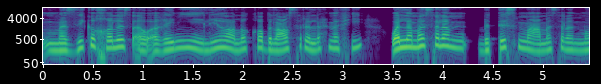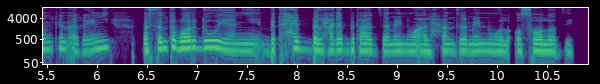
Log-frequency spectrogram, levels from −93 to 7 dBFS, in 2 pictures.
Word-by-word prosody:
مزيكا 170 - +2
خالص 235 +1 +2
أو 165 - +1
أغاني 190 +4 0
ليها 205 +6 0
علاقة 195 +3 0
بالعصر 180 +3 0
اللي 180 -1 +1
إحنا 210 +1 -4
فيه، 220 +4 -6 0.3
والّا 220 +6 +9
مثلًا 255 -3 +3
بتسمع 185 +2 0
مثلًا 180 +3 -3
ممكن 185 +3 -5
أغاني، 175 +9 -4 0.3
بس 165 +3 0
أنت 205 +4 +2
برضه 220 +1 +4
يعني 165 -3 -3
بتحب 180 +3 -1
الحاجات 165 0 +1
بتاعة 165 -1 -1
زمان 155 +1 -3
وألحان 155 +1 -4
زمان 160 0 -3
والأصالة 155 0 -1
دي؟ 150 0 -11
180 Hz, 155 wpm, -25 LUFS, 165-215 Hz, 0.3 s, والّا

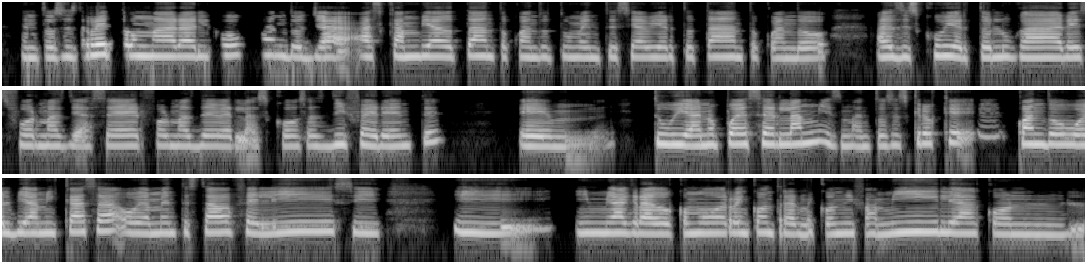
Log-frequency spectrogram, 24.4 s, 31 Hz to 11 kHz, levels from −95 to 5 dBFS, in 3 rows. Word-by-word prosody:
Entonces, 230 +1 -2
retomar 265 -3 +5
algo 255 +3 +1
cuando 260 -3 -1
ya 230 +1 +3
has 245 -1 -1
cambiado 245 -1 +2
tanto, 250 -1 0
cuando 235 0 -4
tu 240 +3 -9
mente 230 0 -4
se 235 +3 -6
ha - - 0
abierto 235 0 -4
tanto, 245 0 -2
cuando 220 +3 -3 0.3
has 235 -1 +1
descubierto 235 -1 0
lugares, 230 -1 +1
formas 230 -2 -2
de - - -2
hacer, 230 +1 -3
formas 225 -1 -5
de 225 0 -2
ver 215 -1 -2
las - - -4
cosas 220 -1 -5
diferente, 235 +4 -1 0.6
em, 215 +1 0 0.3
tu 260 -2 +3
vida 235 -2 +5
no 240 +1 +1
puede 255 +1 +3
ser 255 -1 +2
la 255 +1 +4
misma. 260 -6 -1
Entonces, 225 +2 -6
creo 265 -1 0
que, 285 - 0
eh, - - -15 0.3
cuando 255 -1 +4
volví 240 -1 +1
a 240 0 +3
mi 240 0 -1
casa, 260 +2 +2
obviamente, 240 +1 -2
estaba 250 +1 +2
feliz, 260 +2 -1
y 235 -2 -3 0.5
y 310 +6 -2 0.2
y 240 - -1
me 245 0 +2
agradó 235 -2 +3
como 240 +1 0
reencontrarme 240 -2 -2
con 225 0 -3
mi 235 - 0
familia, 240 +1 +1
con 220 -2 -4
240 Hz, 145 wpm, -23 LUFS, 230-255 Hz, 0.6 s, retomar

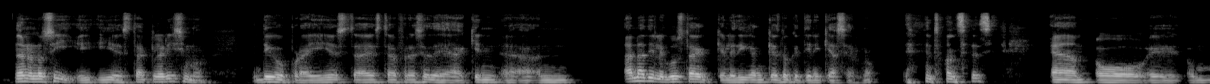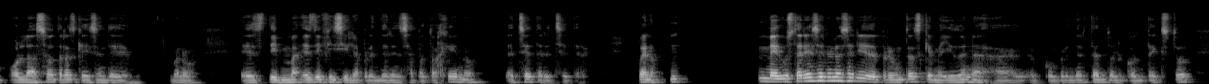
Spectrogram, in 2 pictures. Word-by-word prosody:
No, 135 - +6
no, 135 - +4
no, 130 0 +5
sí, 130 +2 +2
y 105 +2 -3
y - - +1
está 100 +3 -2
clarísimo. 120 -6 0 0.4
Digo, 115 +1 +3
por 95 - -4
ahí 100 +2 0
está 110 -1 0
esta 105 0 -2
frase 105 +2 -2
de 95 -3 0
a 85 0 -4
quién 105 +1 -3
a 90 -1 -6
a - - -11
n 100 0 -3 0.5
"A 135 - +2
nadie 160 -1 +4
le 125 - +3
gusta 120 -2 +3
que 105 - -5
le 100 - +1
digan 105 0 0
qué 110 - -2
es 105 - +1
lo 110 - +1
que 105 - -3
tiene 95 -1 -2
que - - -4
hacer", 90 -3 -1
¿no? 105 +1 -11 0.4
Entonces, 135 +2 +2 0.5
am, 105 -1 +2
o, 95 -2 +3
eh, 90 -1 -3
o 95 +1 -8
o 100 - -1
las 100 0 +4
otras 110 -1 -1
que 110 - -3
dicen 100 0 -1
de, 90 -3 -4 0.4
bueno, 90 -2 -7 0.4
es 95 0 -1
di 110 -2 +3
ma 105 +2 +1
"Es 105 0 +1
difícil 110 -3 +3
aprender 95 0 -5
en 90 - -4
zapato 90 0 -2
ajeno", 105 0 -4 0.2
etcétera, 105 0 -2
etcétera. 90 - -9 0.5
Bueno, 105 -2 +1
m 125 0 -6 0.7
me 140 -2 +6
gustaría 135 +4 +5
hacer 175 +1 +6
una 175 0 +6
serie 155 -4 +3
de 120 - +5
preguntas 110 +4 0
que 125 - -1
me 95 -1 -2
ayuden 105 +4 -1
a 100 - 0
a 85 0 -9 0.3
comprender 95 +2 -6
tanto 105 -1 -3
el 95 - -7
contexto 95 +6 -4
105 Hz, 190 wpm, -26 LUFS, 95-115 Hz, 0.7 s, No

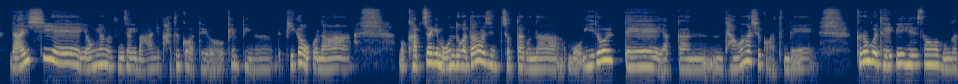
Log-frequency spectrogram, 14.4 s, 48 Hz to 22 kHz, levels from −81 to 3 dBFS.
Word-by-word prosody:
날씨에 225 - +3
영향을 185 +3 -1
굉장히 165 -1 -4
많이 155 +3 -9
받을 185 - -8
것 - - -4
같아요, 155 -2 -11
캠핑은. 185 -5 -9 0.3
근데 - - -17
비가 210 +3 +1
오거나 160 -2 -1 0.7
뭐 - - -6
갑자기 195 +5 +4
뭐 175 -5 +4
온도가 190 0 +2
떨어지 220 -4 +3
졌다거나 160 -3 -4
뭐 - - -6
이럴 245 +10 +5
때 175 - +1
약간 150 +1 -6
당황하실 200 +7 0
것 - - -11
같은데 80 - -9 0.6
그런 255 +4 +6
걸 240 -3 +8
대비해서 205 0 +1
뭔가 155 -2 -5
180 Hz, 270 characters per minute, -27 LUFS, 155-205 Hz, 0.7 s, 걸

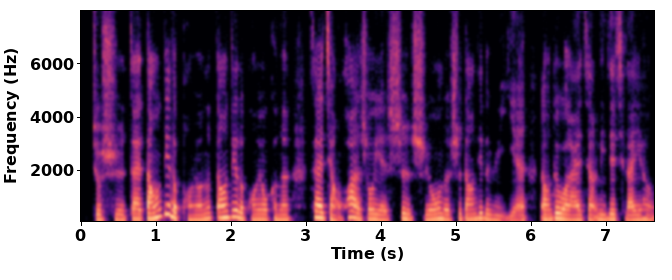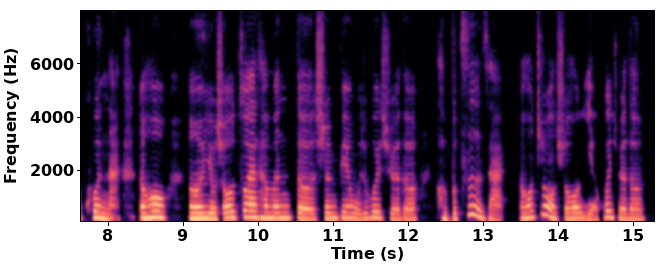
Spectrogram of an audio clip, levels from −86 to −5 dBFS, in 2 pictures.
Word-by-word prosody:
就 175 0 -3
是 175 0 -6
在 195 -1 -1
当 200 +7 +3
地 360 +3 +3
的 225 - +6
朋 170 -4 -8
友， 170 - -3
那 200 +3 -2
当 220 +2 +2
地 260 -1 +1
的 205 - +2
朋 180 -2 -6
友 180 0 -2
可 180 - -9
能 175 0 -4 0.3
在 235 -2 +5
讲 215 - -3
话 240 -1 +2
的 195 - 0
时 190 0 -9
候 185 - 0
也 170 -2 -3
是 185 +4 -4
使 190 -3 -7
用 185 +2 0
的 180 - -1
是 175 +3 -7
当 185 0 -3
地 210 - 0
的 185 - -3
语 165 -2 -7
言， 155 +2 -7 0.2
然 180 - +1
后 180 - -3
对 210 - +4
我 190 -2 +4
来 170 0 -1
讲 175 +1 -4
理 175 -1 -3
解 185 +1 -1
起 180 -2 -13
来 160 0 0
也 175 +1 -4
很 175 -2 -6
困 230 -4 +2
难。 - - -6 0.2
然 215 0 +6
后， 235 0 +7 0.3
呃， 215 0 +7
有 210 -2 +4
时 205 +2 -2
候 230 +1 +5
坐 250 +2 0
在 240 0 +6
他 230 -1 +3
们 220 +1 +2
的 195 -2 +3
身 215 +2 -2
边， 220 -1 -1
我 190 -2 -3
就 205 - -4
会 230 -1 0
觉 195 -3 -5
得 190 0 -3 0.2
很 200 -3 -3
不 200 - -3
自 310 - +1
在， 180 -4 -6 0.2
然 205 0 -1
后 230 +2 +2
这 295 +8 -5
种 310 -9 +5
时 200 0 -6
候 205 +1 +3
也 180 -4 -5
会 245 0 -1
觉 195 -4 -2
得 190 0 -4
200 Hz, 310 characters per minute, -20 LUFS, 180-220 Hz, 0.3 s, 后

